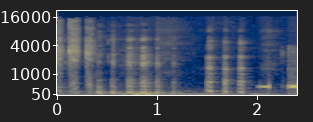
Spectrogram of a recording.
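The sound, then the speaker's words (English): A loud, steady electronic ringback tone starts near the end, just after a brief tone blip and a run of clicks and taps, like an outgoing phone call connecting. “It's ringing.”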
